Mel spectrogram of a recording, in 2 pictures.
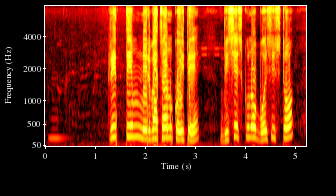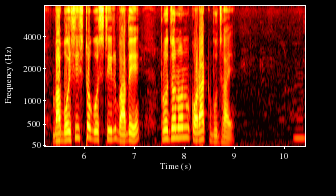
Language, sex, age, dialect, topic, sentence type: Bengali, male, 18-24, Rajbangshi, agriculture, statement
